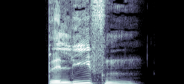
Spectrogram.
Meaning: inflection of belaufen: 1. first/third-person plural preterite 2. first/third-person plural subjunctive II
- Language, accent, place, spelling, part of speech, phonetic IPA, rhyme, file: German, Germany, Berlin, beliefen, verb, [bəˈliːfn̩], -iːfn̩, De-beliefen.ogg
